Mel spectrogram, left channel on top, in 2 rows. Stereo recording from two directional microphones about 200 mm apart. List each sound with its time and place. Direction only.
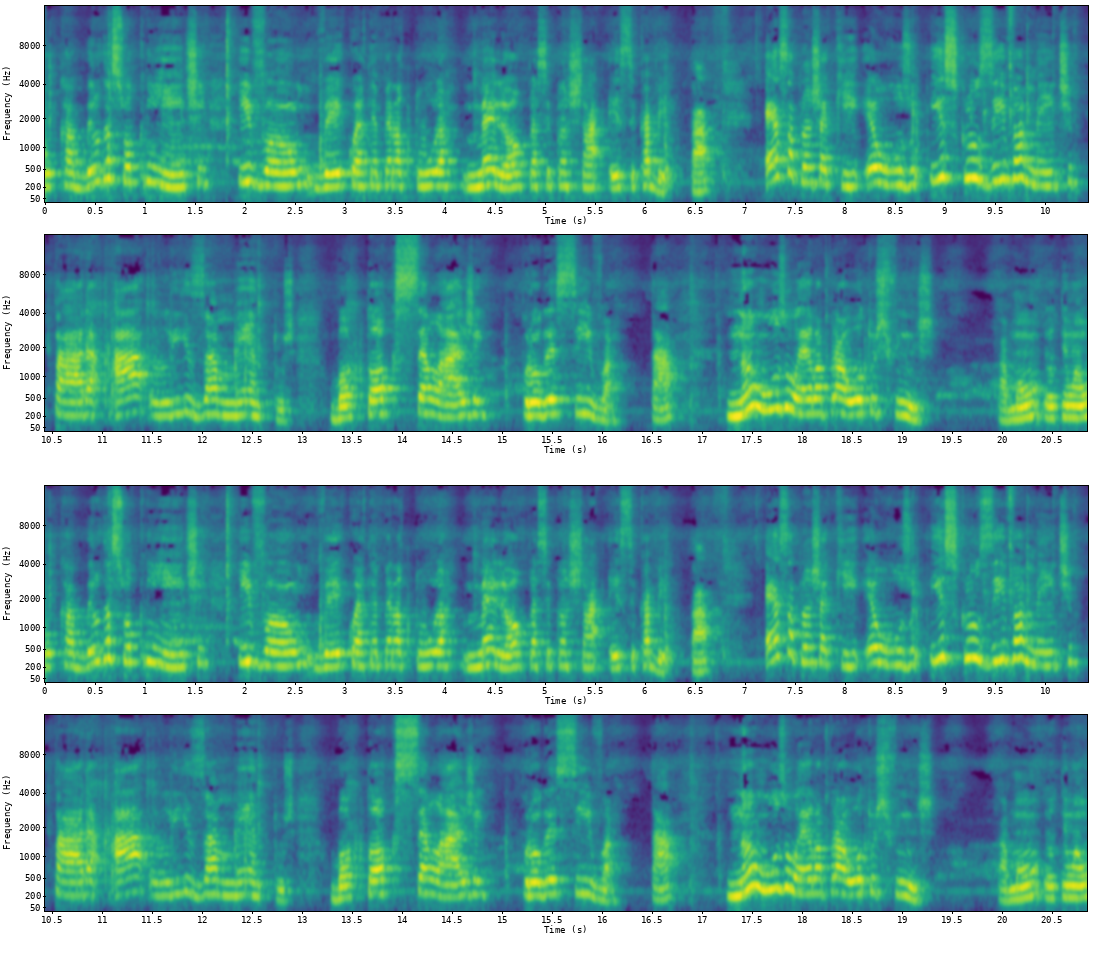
0.1 s speech: centre (ahead or behind)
